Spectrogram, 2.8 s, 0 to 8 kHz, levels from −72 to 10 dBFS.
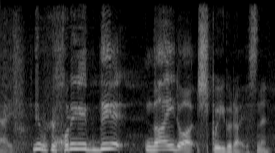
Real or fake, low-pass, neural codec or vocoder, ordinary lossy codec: fake; none; codec, 16 kHz, 0.8 kbps, ZipCodec; none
